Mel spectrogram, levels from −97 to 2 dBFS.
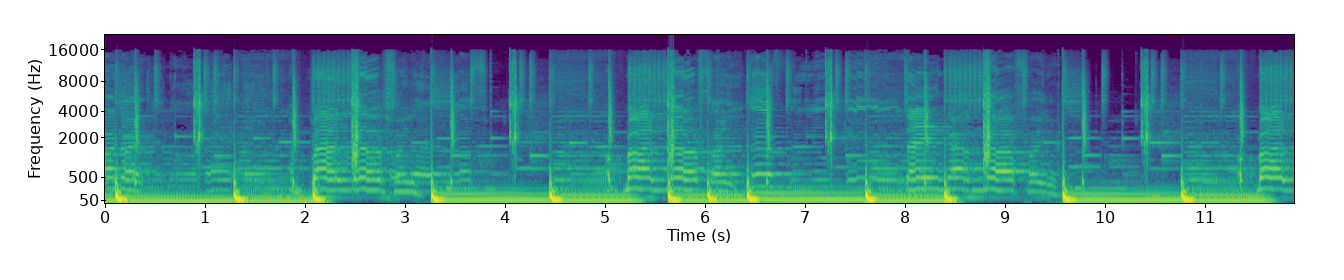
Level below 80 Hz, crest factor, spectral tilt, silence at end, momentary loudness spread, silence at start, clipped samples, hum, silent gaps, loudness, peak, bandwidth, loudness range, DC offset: -14 dBFS; 12 dB; -5.5 dB/octave; 0 s; 10 LU; 0 s; under 0.1%; none; none; -15 LUFS; 0 dBFS; 15.5 kHz; 2 LU; under 0.1%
